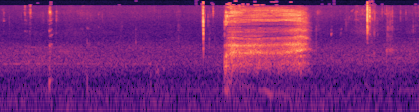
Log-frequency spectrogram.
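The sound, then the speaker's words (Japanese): A single sip of wine, heard as a faint airy slurp under a second long, set among soft scattered clicks and low background hiss with no talking. “じゃあまたワインを一口。”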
